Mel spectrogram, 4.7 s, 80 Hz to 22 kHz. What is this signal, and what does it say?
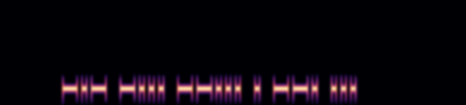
Morse code, heard as a keyed tone, about 25 wpm, 700 Hz. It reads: KB7EGS
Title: USA Call Signs - 4x Character Spacing - 25wpm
